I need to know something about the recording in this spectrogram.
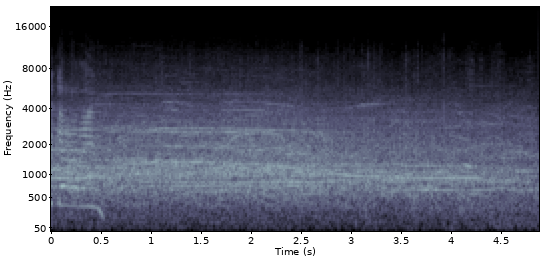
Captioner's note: audience cheering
